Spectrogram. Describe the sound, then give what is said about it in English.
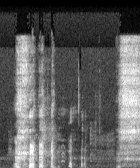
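Breathy exhalations into a microphone after doing press-ups, a run of short voiced huffs, almost like stifled chuckles, followed by a longer, noisy rush of breath. No speech. “Sorry for the deep breathing into the microphone now.”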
